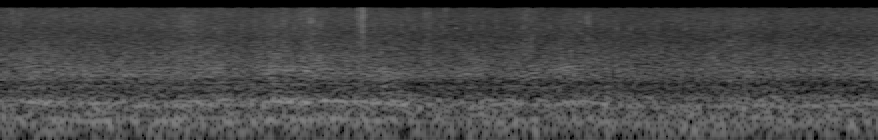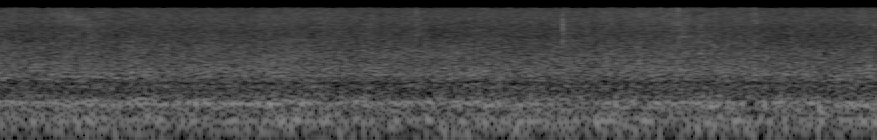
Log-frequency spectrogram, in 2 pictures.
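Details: Swarm of bees out of the hive, heard as a dense, hissy, level buzz with a deep hum underneath, steady from start to end.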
